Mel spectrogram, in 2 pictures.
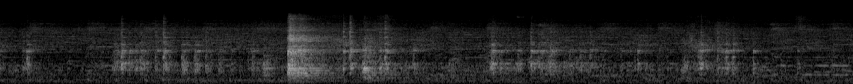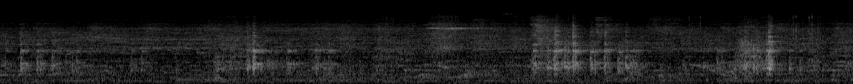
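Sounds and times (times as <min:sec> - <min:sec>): metal weights clanking: 0:01.1 - 0:08.0.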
